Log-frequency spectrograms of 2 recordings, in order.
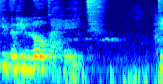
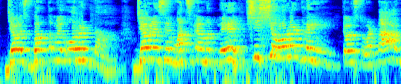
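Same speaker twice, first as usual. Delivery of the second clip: fiery preaching; 6 semitones higher, 9 dB louder than usual. Acted. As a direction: preach it out at full force to the congregation. Preaching burst. (जोरदार उंच आवाजात प्रवचन)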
